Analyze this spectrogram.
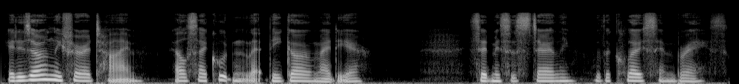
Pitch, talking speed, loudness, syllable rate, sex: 160 Hz, 170 wpm, -20 LUFS, 4.7 syllables/s, female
